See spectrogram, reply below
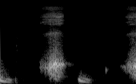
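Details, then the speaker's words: Vocal imitation of a regurgitant heart murmur from an insufficient (leaking) valve, with blood flowing backward as the ventricle contracts: low thumps alternating with breathy whooshes, imitating heart sounds. "si un paciente tiene por ejemplo una válvula insuficiente cuando se contrae el ventrículo Entonces se va a ir"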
